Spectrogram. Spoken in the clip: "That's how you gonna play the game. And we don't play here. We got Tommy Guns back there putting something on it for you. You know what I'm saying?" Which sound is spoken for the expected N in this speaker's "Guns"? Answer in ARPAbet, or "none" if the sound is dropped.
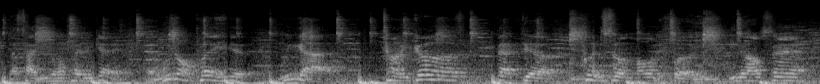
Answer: none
